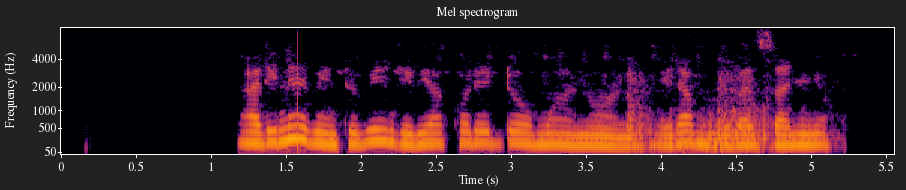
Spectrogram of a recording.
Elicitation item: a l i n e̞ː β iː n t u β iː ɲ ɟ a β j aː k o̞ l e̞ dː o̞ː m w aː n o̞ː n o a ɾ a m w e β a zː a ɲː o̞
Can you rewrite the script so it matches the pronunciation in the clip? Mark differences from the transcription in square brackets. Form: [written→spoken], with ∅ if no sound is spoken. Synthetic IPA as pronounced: a l i n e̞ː β iː n t u β iː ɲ ɟ [a→i] β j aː k o̞ l e̞ dː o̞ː m w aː n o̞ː n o [a→e] ɾ a m w e β a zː a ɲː o̞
